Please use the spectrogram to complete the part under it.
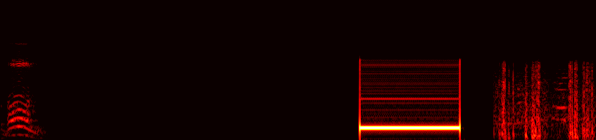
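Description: A telephone line tone sounds once as a steady, loud, electronic beep lasting about a second, set between stretches of silence and followed by brief talking during a phone call.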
